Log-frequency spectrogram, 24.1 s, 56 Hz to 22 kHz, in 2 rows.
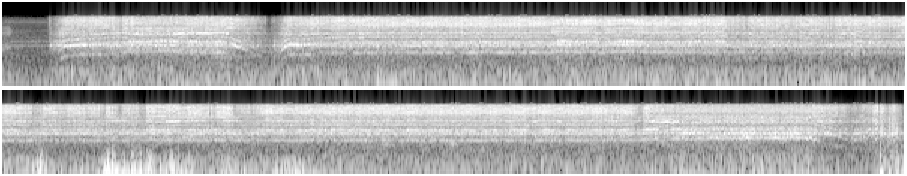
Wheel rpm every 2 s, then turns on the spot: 70, 120, 140, 160, 160, 160, 160, 160, 160, 160, 160, 90.
none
